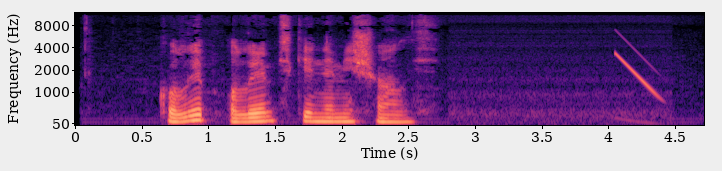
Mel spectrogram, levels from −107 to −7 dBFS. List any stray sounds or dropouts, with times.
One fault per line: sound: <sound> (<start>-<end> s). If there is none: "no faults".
sound: chirp (4.0-4.4 s)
